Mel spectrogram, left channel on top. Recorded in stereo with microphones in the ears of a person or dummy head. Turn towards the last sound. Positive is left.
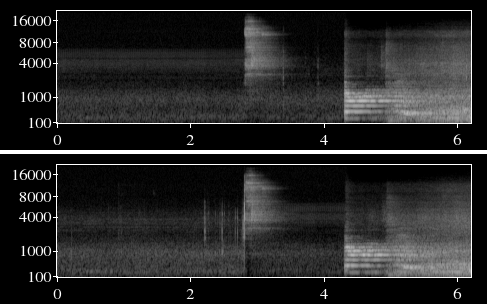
turn(degrees=75)  # may be behind; listen again after turning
